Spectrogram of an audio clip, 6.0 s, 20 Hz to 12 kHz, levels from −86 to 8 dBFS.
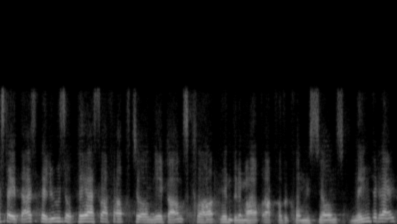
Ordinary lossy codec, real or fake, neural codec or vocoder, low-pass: MP3, 96 kbps; fake; codec, 16 kHz, 1 kbps, FreqCodec, smaller model; 7.2 kHz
